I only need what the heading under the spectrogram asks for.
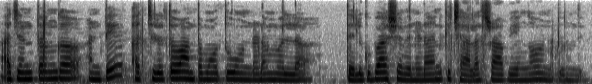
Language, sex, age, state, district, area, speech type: Telugu, female, 30-45, Andhra Pradesh, Kakinada, rural, spontaneous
